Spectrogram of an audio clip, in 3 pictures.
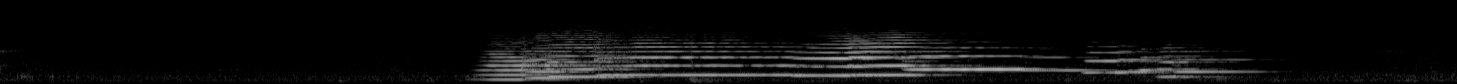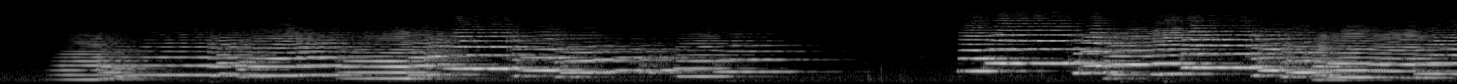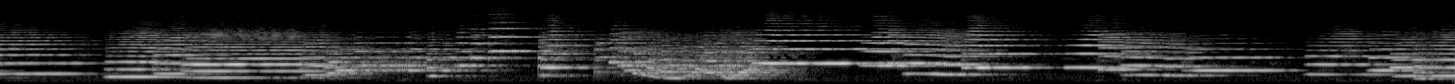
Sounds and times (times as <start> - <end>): Trumpet: 4.7 - 12.8, 15.0 - 23.3, 24.1 - 43.6.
